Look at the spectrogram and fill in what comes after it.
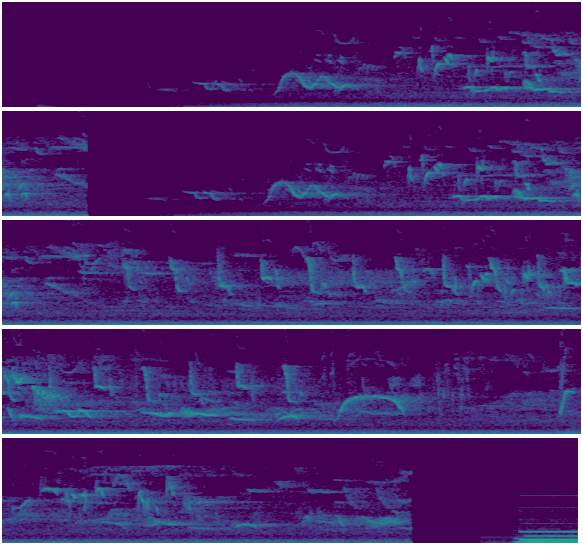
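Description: Many songbirds chirping and whistling over a steady low background hiss. A brief break comes about five seconds in. Near the end, after a moment of silence, a steady held musical note begins.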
